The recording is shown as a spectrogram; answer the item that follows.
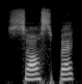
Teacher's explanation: Suspect with the stress on the first syllable. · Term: first syllable is stressed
